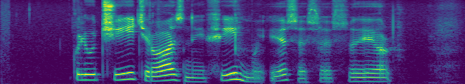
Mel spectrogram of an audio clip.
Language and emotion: Russian, sad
